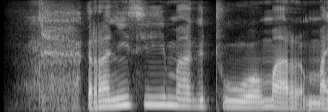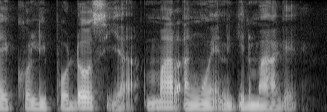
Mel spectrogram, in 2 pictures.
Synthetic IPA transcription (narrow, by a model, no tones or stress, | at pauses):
ɾaɲisimaɡtʰuomarmaɪkʰɔlipɔdɔsia̰maɾa̰ŋwɛ̰nɡɪnma̰ɡɛ̰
